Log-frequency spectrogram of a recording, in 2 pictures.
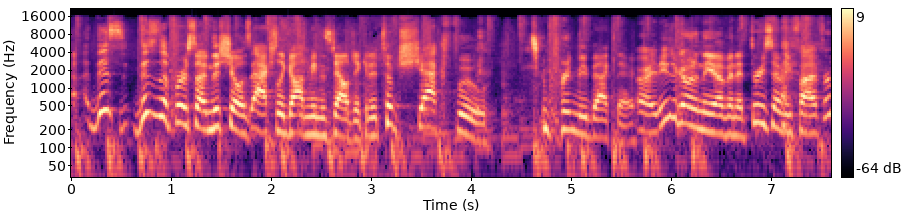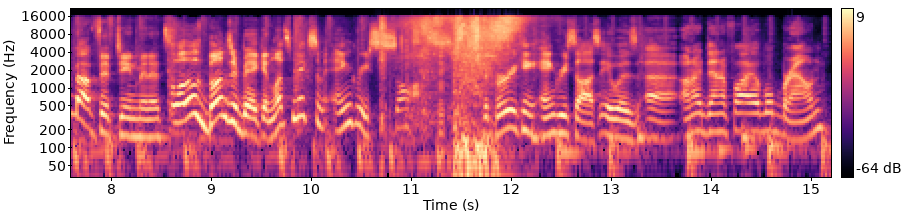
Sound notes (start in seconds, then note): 10.9 laser sound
